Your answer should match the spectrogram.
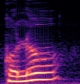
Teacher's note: Si es debilitamiento o pérdida, se pronuncia coló en lugar de color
